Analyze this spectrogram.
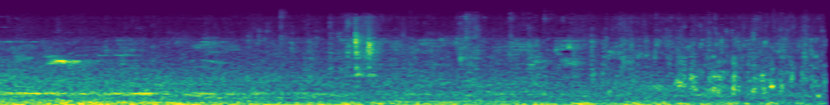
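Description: Water poured from a plastic cup into a car radiator's filler neck, refilling the radiator with clean water to flush out old, dirty coolant.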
